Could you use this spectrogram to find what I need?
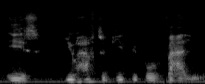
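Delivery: softly stressing the key lesson; confiding point. Real, not acted. [name] giving his key relationship tip, soft emphasis. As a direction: lean in and say it almost hushed. Key advice dropped low.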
